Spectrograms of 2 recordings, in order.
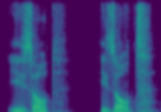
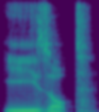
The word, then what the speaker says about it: Isolde: Isolde. So Isolde. No more is told of him, though a legend says that one day while he was seated playing on his harp to Queen Isolde, King Mark crept up and killed him by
